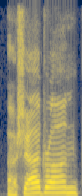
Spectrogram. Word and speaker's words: Chadron: I've never heard of Shadron, but I love me some Nebraska. Johnny Carson's from Nebraska. And what's on your mind? Shadron, Nebraska, spelled with a CH, so I hope good. I'm getting it right.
